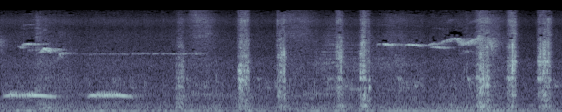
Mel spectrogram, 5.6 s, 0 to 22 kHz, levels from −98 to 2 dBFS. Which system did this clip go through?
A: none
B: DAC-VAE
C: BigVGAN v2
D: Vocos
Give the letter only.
A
